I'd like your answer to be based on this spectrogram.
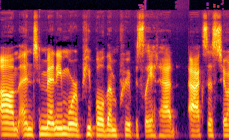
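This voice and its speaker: A woman with an American accent, fairly low-pitched, in an ordinary speaking voice at a fairly quick pace, on a very clean recording with a silent background and a dry, close sound with no echo. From New York. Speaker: marketing executive. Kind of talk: interview.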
